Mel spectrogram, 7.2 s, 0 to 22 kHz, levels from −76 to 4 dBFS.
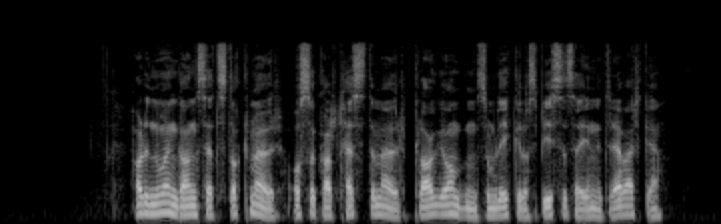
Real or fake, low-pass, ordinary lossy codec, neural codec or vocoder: real; 10.8 kHz; AAC, 64 kbps; none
